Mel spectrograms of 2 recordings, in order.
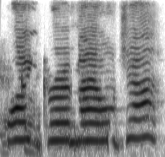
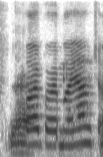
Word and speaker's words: fibromyalgia: I know what it is, but I can't pronounce it. Go on, try, Kate. Make my day. Fibromyalgia. You said it perfectly. You said it better than me. Yeah. Fibromyalgia.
